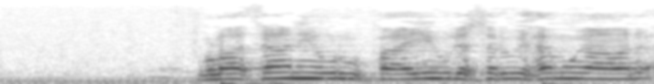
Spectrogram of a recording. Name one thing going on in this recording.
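A middle-aged man speaks firmly into microphones.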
